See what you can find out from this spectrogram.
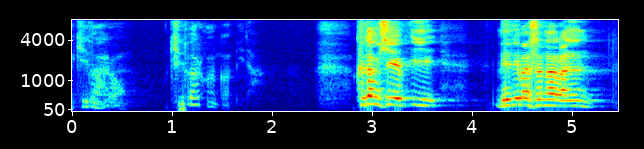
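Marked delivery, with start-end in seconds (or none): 0.0-1.8 "기도하러 간 겁니다" whispered, much softer, falling at the end; whispered repeat. Shown as a demonstration. Preacher softly repeats the point to the congregation in a whisper. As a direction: hush it, so "기도하러" lands close and soft.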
